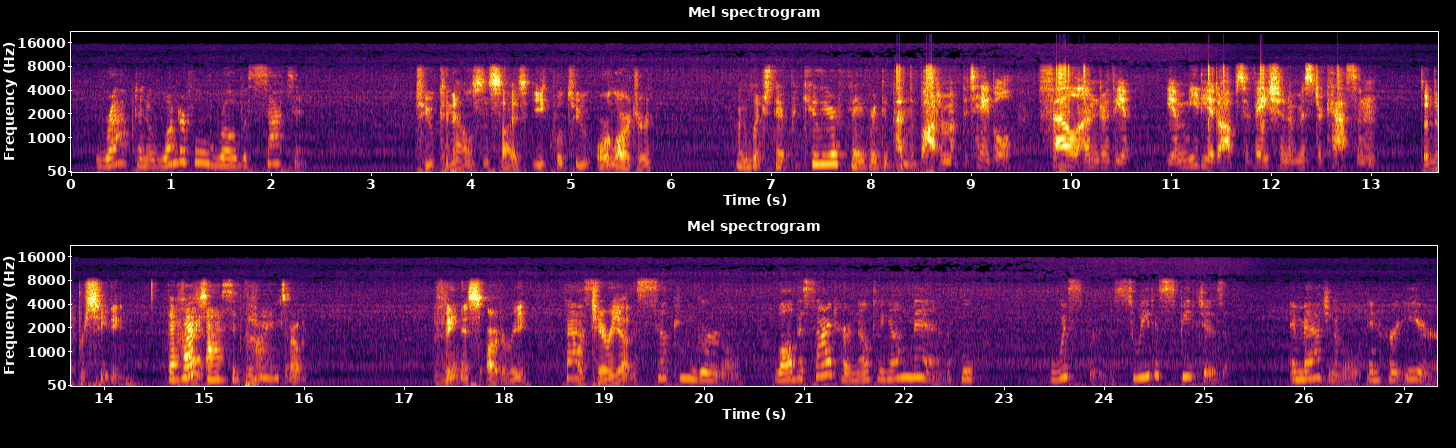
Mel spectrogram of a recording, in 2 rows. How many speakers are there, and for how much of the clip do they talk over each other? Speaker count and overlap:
4, about 8%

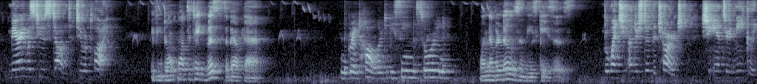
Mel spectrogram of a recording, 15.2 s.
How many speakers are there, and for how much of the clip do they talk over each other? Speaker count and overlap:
3, no overlap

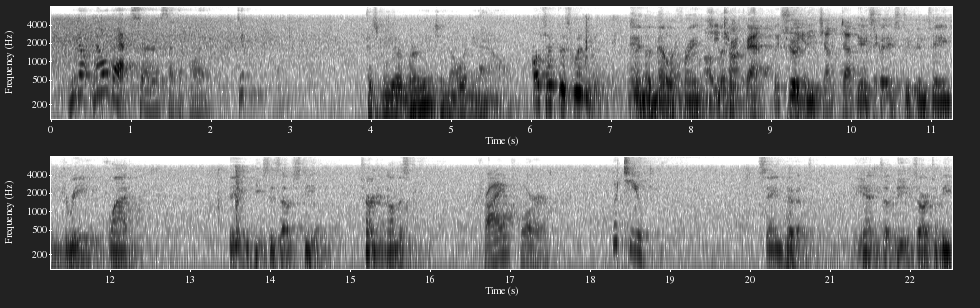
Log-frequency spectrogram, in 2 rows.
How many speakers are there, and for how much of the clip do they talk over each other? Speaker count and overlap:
5, about 12%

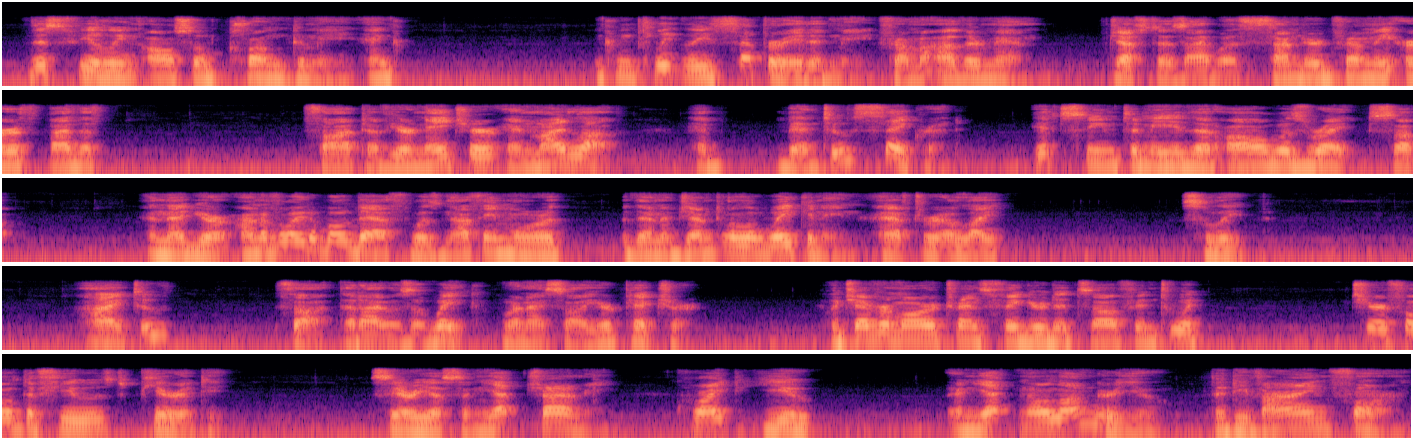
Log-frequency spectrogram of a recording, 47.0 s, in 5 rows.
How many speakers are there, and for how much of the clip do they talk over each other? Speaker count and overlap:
1, no overlap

